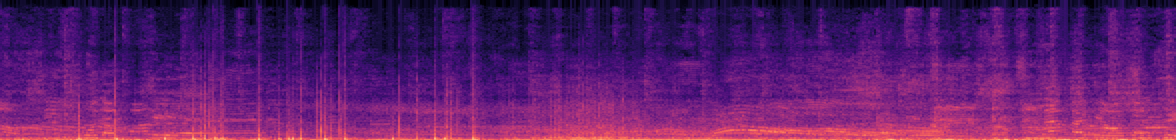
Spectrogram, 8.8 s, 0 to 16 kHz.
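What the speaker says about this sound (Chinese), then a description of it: "300秒的璀璨烟火秀照亮我们天空。" A New Year's Eve fireworks show at a countdown party in Hualien pops and bangs in rapid clustered bursts, then gives way to crackling and whistling while a crowd cheers and yells.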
